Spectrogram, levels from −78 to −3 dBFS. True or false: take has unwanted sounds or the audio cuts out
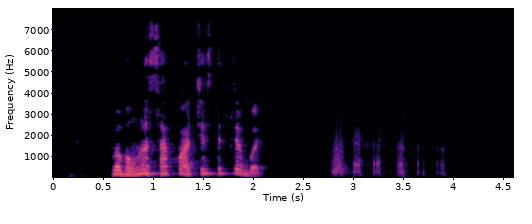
true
